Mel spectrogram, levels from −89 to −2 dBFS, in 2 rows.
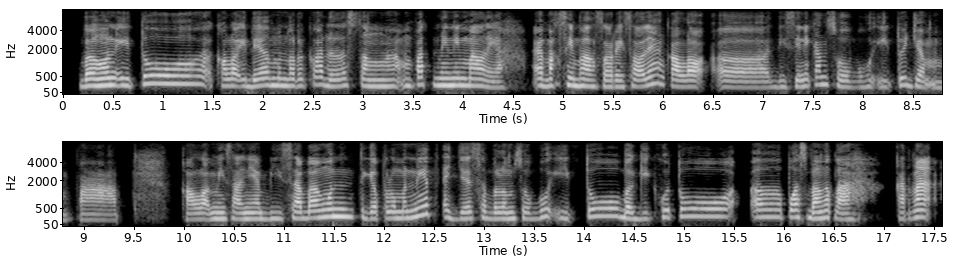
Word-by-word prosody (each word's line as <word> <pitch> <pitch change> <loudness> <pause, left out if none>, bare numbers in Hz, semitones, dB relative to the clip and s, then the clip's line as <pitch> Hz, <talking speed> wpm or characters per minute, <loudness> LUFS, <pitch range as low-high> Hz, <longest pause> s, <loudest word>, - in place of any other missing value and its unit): Bangun 205 +3 +6
itu 215 +4 -1 0.7
kalau 200 0 +2
ideal 195 +3 0
menurutku 205 +2 -1
adalah 190 -2 -1
3:30 200 +2 -1
minimal 215 -2 +3
ya, 160 0 -3 0.3
eh 210 - +4
maksimal 205 -1 +3
sorry. 180 -1 0
Soalnya 200 +9 +1
yang - - -13
kalo, 180 -1 +4
eee, 165 -1 -1
di 175 - -10
sini 180 +3 -3
kan 235 0 -1
subuh 175 -4 -7
itu 175 +5 -8
jam 185 -3 -2 0.2
4.00. 150 -2 -2 0.6
Kalo 165 +1 +1
misalnya 175 0 0
bisa 180 +1 0
bangun 230 +4 +4
30 190 -1 -2
menit 240 +11 +1
aja 180 -2 -2
sebelum 180 -2 -2
subuh 180 +6 -5
itu 230 +7 -3
bagiku 180 +4 -2
tuh, 240 0 -1 0.2
eee, 225 0 0
puas 220 0 +2
banget 195 +3 +3
lah, 165 +1 +4 0.4
karena 205 +5 +6
195 Hz, 135 wpm, -23 LUFS, 180-220 Hz, 0.7 s, Bangun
